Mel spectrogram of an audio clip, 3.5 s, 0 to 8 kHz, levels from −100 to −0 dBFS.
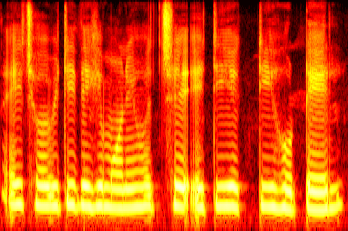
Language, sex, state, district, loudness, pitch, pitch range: Bengali, female, West Bengal, Alipurduar, -13 LUFS, 220 Hz, 210-225 Hz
